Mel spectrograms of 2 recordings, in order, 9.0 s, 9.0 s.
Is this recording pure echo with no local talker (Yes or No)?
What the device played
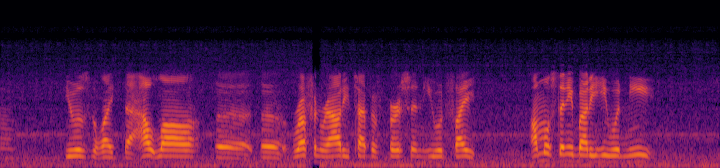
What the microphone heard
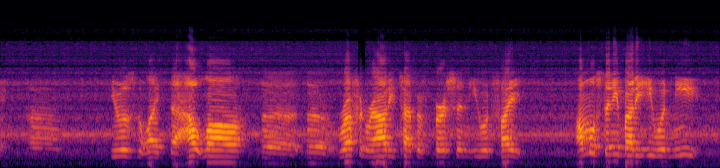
Yes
